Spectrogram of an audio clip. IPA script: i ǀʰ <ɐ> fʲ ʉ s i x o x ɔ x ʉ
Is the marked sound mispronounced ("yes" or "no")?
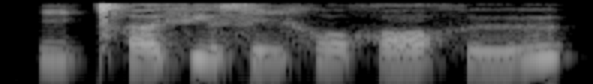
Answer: no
